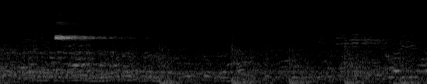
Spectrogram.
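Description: A referee's whistle blown once, a steady high tone about a second long that signals the serve, followed by a volleyball bounced a few times on the wooden gym floor.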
